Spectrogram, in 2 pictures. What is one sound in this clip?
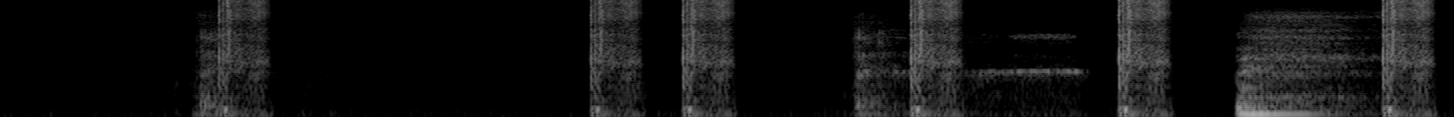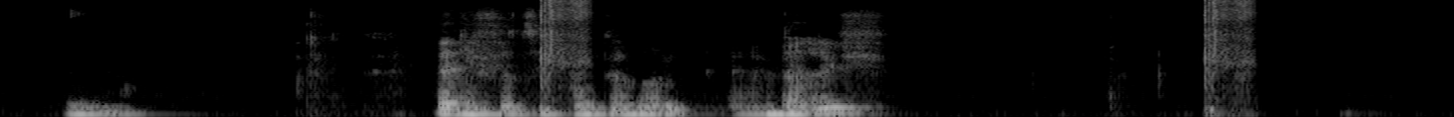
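Short card-flip sound effects click now and then.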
